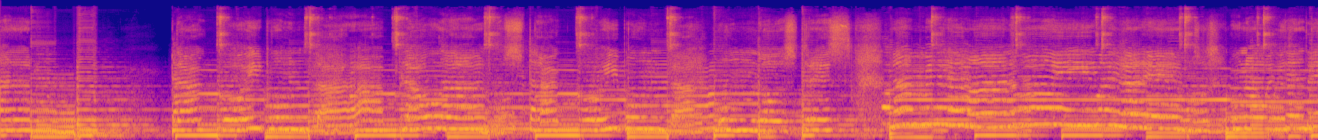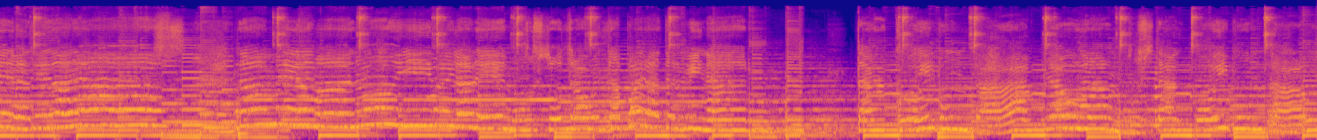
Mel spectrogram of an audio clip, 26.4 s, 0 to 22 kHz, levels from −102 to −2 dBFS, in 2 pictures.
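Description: The audio has gain pumping from start to finish. The level swing is large, somewhere around 15 dB. Loud and quiet passages sit much closer together than they should, and everything sounds squashed. The likely cause is input gain set far too high for the microphone, with a fast limiter or compressor clamping down on each peak and releasing in the pauses.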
